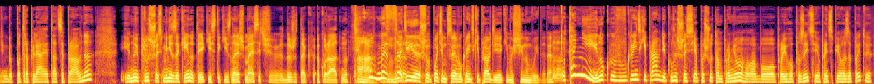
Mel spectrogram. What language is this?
Ukrainian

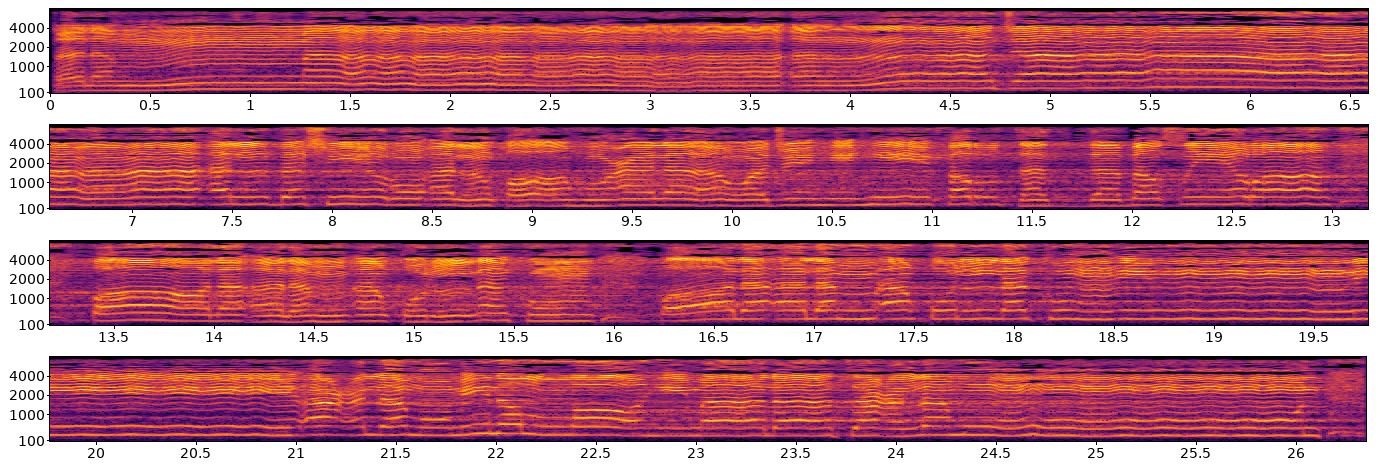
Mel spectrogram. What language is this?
Arabic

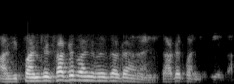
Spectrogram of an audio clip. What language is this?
Punjabi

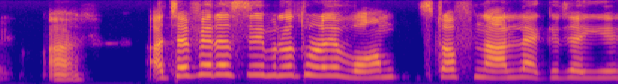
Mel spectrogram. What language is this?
Punjabi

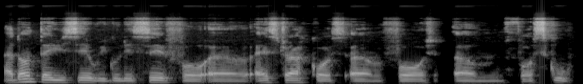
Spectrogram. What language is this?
Nigerian Pidgin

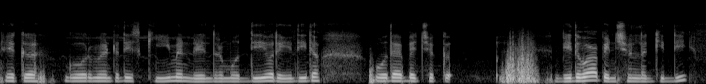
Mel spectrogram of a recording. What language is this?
Dogri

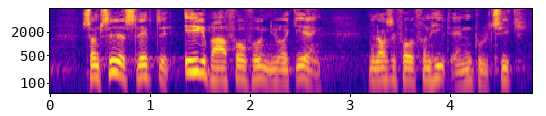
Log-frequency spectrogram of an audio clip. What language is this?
Danish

